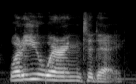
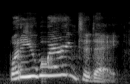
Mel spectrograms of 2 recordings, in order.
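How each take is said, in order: First: The pitch stays flat throughout the question. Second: The pitch moves up and down through the question. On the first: The speaker calls it wrong. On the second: The speaker calls it right. "The inflection helps us to communicate"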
